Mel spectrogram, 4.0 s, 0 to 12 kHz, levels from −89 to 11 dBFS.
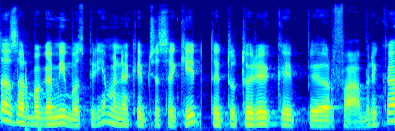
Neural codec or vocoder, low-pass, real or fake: none; 10.8 kHz; real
